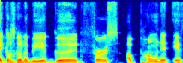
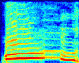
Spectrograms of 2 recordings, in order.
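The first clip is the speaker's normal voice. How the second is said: high, loud whoop; loud woo; 10 dB louder than usual. Retold or imitated. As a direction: let out a long piercing entrance woo. Imitates the shout in the entrance.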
